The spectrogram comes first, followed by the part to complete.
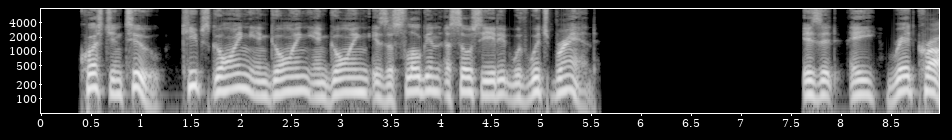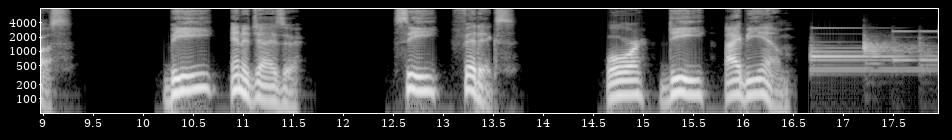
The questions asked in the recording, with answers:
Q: Keeps going and going and going is a slogan associated with which brand?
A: The answer is B. Energizer.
